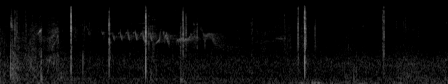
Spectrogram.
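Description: Sections of a tent pole clicking against each other as the pole is unfolded and handled: a few sharp, separate clicks at irregular intervals. A short bird call sounds in the background about a second in.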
